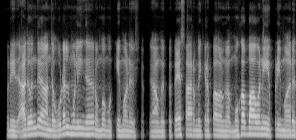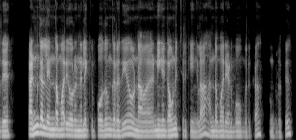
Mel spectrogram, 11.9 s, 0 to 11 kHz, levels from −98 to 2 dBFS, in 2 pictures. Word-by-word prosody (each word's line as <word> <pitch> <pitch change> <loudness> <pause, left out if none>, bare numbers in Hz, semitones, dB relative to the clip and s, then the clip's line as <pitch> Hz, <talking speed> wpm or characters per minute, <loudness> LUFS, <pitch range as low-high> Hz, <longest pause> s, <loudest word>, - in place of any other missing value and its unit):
புரியுது. 115 -2 -1
அது 130 +2 +4
வந்து 150 +3 0 0.2
அந்த 120 -1 0
உடல் 150 +4 +3
மொழிங்கிறது 145 -2 +1
ரொம்ப 120 +2 -1
முக்கியமான 115 +1 -2
விஷயம். - - -18 0.2
நாம 110 0 -1
இப்போ 110 +1 -10
பேச 130 +1 +2
ஆரம்பிக்கிறப்ப 120 0 -2
அவங்க 115 -1 +1
முகபாவனை 145 +2 +4
எப்டி 125 +1 -3
மாறுது, 115 -1 +1 0.5
கண்கள் 160 0 +4
எந்த 130 0 +2
மாரி 130 0 +1
ஒரு 120 - -1
நிலைக்கு 120 0 -3
போகுதுங்கிறதையும் 125 +4 -2
நா 110 - +2 0.3
நீங்க 120 0 +2
கவனிச்சிருக்கீங்களா? 115 -1 -4
அந்த 110 0 -3
மாரி 110 -2 -3
அனுபவம் 105 0 -9
இருக்கா 115 +7 -12 0.3
உங்களுக்கு? 100 +9 -11
120 Hz, 155 wpm, -24 LUFS, 115-140 Hz, 0.5 s, அது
